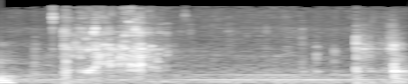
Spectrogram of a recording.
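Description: Last drips of paint reducer falling into a plastic paint-mixing cup, a few faint ticks in the first second and one near the end, over a faint steady hum.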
